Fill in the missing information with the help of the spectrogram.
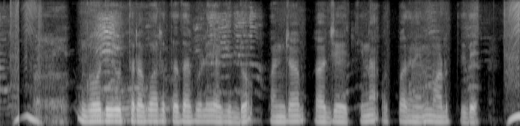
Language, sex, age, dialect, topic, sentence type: Kannada, male, 25-30, Mysore Kannada, agriculture, statement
